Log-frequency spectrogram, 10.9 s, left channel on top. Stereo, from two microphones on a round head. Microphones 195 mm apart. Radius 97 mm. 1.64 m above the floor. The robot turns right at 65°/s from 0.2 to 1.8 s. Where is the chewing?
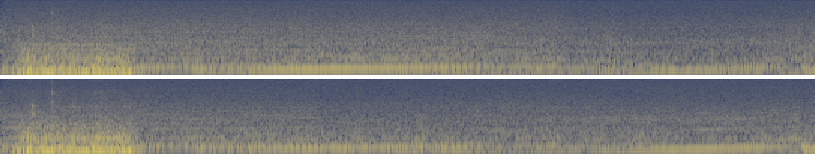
I don't hear chewing.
